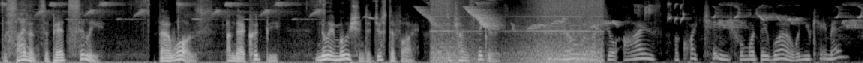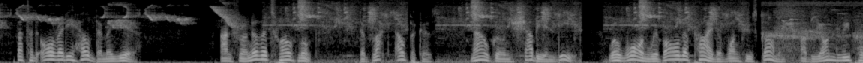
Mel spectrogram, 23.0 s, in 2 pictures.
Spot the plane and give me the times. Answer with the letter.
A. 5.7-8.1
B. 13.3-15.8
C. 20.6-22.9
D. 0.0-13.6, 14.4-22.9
A.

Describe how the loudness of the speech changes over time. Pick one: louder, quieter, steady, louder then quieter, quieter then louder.
quieter.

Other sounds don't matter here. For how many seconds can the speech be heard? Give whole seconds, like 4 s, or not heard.
22 s.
